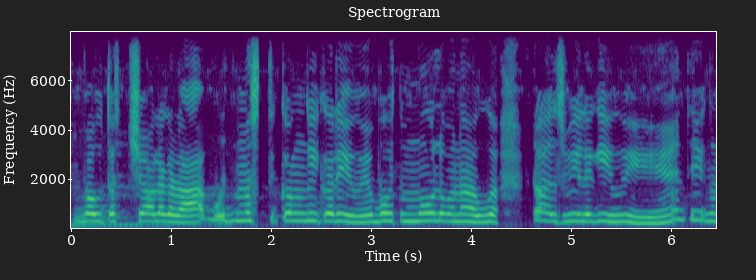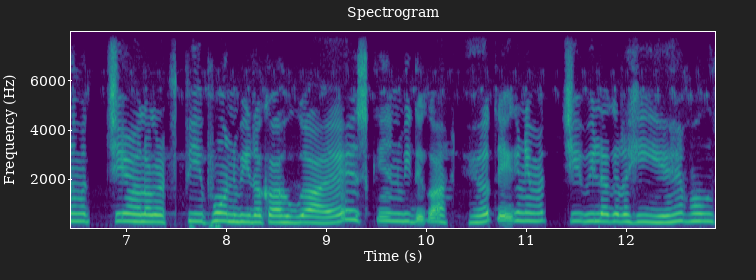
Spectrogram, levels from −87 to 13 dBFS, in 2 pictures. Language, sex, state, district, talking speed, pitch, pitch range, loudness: Hindi, male, Chhattisgarh, Rajnandgaon, 200 wpm, 295 Hz, 275-310 Hz, -18 LUFS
